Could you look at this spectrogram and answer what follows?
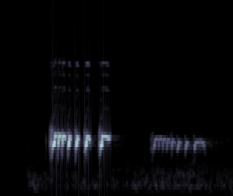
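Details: Local zebra dove singing persistently, used as a lure for other zebra doves: a burst of five clipped, stuttering notes, then after a short pause a softer rolling trill of quick pulses, with a faint low rumble underneath.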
